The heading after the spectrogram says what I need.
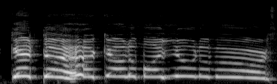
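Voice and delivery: hammed-up high-pitched shout; imitated angry yell. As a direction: yell it like a hero banishing an intruder. Acting out Monica ordering Wanda away.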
